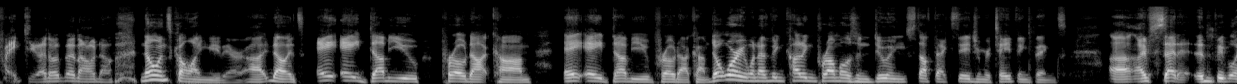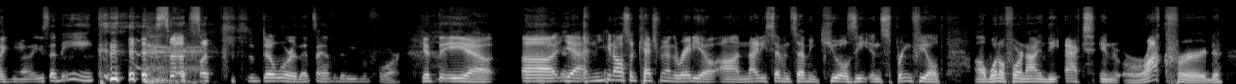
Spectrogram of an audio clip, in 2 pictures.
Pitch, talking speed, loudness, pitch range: 140 Hz, 195 wpm, -19 LUFS, 120-155 Hz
